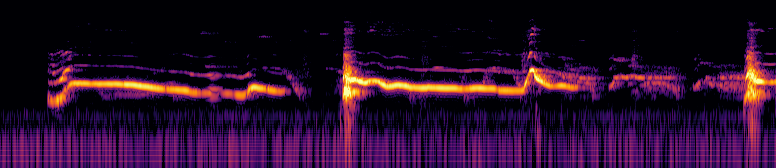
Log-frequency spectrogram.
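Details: One-year-old mixed-breed dog Ruby howling in long steady tones that dip and bend, broken by abrupt sharp onsets and a rising yip, ending in shorter warbling notes.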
